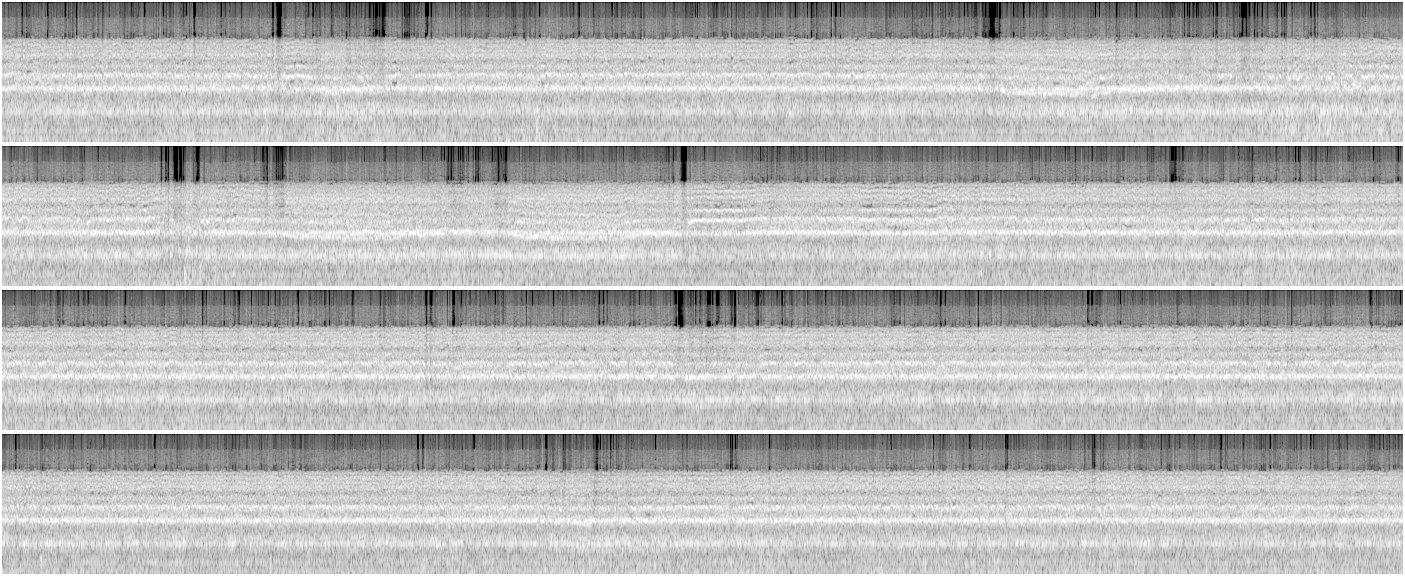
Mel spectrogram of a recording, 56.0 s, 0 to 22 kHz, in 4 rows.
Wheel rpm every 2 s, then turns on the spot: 230, 230, 230, 230, 230, 220, 230, 230, 220, 220, 220, 230, 230, 230, 230, 230, 230, 230, 230, 230, 230, 230, 230, 230, 230, 230, 240, 230.
none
